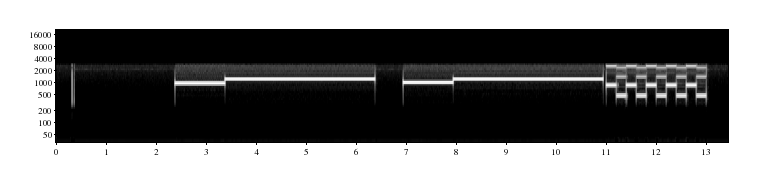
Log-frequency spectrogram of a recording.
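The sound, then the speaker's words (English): Warren County fire department dispatch paging tones: two loud two-tone sequences, each a short steady lower tone stepping up to a longer higher one, followed by a rapid pulsing alert, with no voices. “Fire, you can disregard your tones for the Grosbeak Drive call.”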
